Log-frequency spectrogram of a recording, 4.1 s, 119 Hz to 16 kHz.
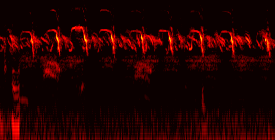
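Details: A chick among a flock of about 60 near a teddy toy gives clear, sharp, high chirps, each a quick rise and drop, repeated about every half second over a quiet background.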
